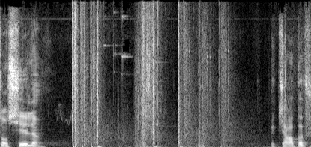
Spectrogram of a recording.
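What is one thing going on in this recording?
A rifle fires several sharp shots in quick succession.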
